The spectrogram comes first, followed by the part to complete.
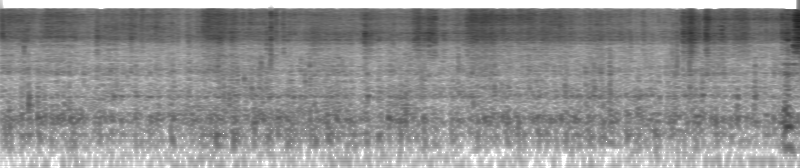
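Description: Water at a slow boil bubbling steadily in a large pot around a plastic pail of honey, with the thick, partly crystallized honey being stirred.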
